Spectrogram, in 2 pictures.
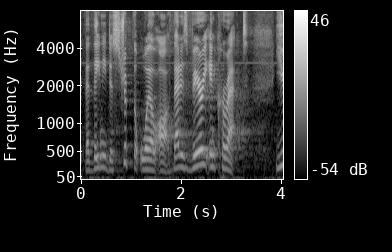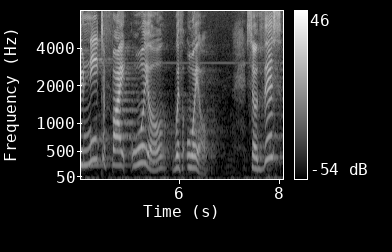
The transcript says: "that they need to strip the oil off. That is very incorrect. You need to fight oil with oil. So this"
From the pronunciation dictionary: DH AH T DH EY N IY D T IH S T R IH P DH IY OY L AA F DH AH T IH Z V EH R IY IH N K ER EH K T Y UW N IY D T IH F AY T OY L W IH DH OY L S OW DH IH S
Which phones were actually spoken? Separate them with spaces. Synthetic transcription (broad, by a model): DH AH T DH EY N IY D T IH S T R IH P DH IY OY L AA F DH AH T IH Z V EH R IY IH N K ER EH K T Y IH N IY D T IH F AY T OY L W IH DH OY L S OW DH IH S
